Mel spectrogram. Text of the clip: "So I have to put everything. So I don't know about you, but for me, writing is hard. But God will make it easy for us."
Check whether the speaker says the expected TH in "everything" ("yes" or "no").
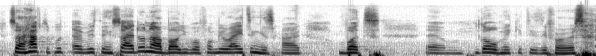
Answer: yes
